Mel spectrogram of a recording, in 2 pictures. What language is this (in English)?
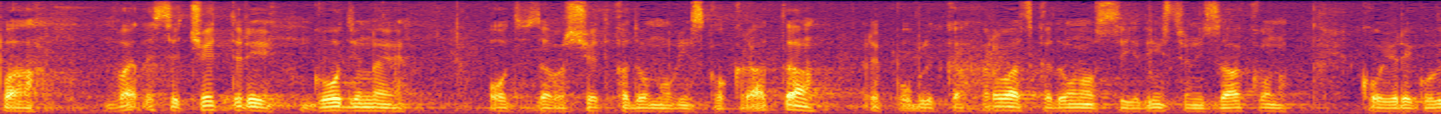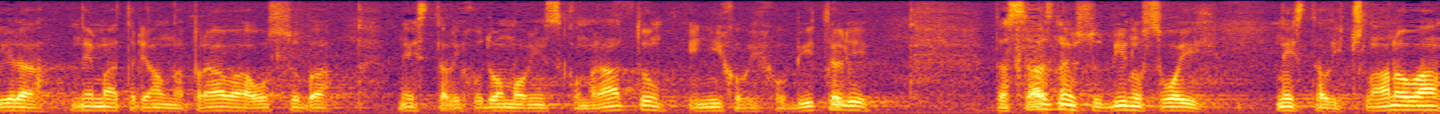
Croatian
